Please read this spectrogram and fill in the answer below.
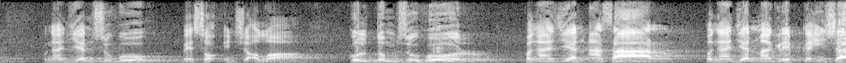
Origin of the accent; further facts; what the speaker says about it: Riau, Indonesia; Saya ini dari Riau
